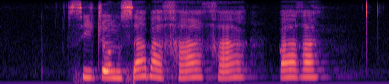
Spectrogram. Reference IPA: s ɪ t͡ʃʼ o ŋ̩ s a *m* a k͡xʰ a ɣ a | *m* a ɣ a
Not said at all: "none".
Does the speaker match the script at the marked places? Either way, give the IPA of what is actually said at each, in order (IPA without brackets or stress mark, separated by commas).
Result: b, b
